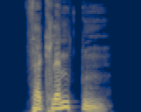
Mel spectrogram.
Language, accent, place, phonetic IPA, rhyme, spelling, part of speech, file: German, Germany, Berlin, [fɛɐ̯ˈklɛmtn̩], -ɛmtn̩, verklemmten, adjective / verb, De-verklemmten.ogg
- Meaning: inflection of verklemmt: 1. strong genitive masculine/neuter singular 2. weak/mixed genitive/dative all-gender singular 3. strong/weak/mixed accusative masculine singular 4. strong dative plural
